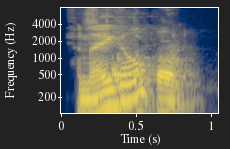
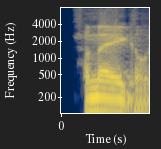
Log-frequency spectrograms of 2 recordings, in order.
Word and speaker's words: finagle: Now I've forgotten how that word is pronounced again. Finagle? I'm gonna Google. At some point I did Google and I was very, very clear on how that word is pronounced, but... Finagle, yeah.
